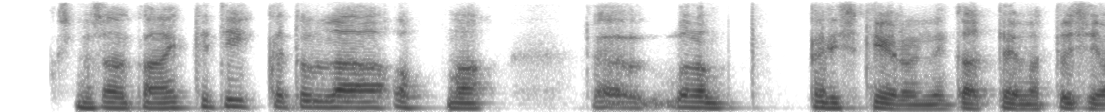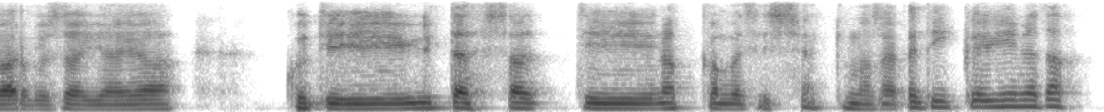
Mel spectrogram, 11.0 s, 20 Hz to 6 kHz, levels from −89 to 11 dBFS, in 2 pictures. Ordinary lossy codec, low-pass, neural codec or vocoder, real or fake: Opus, 16 kbps; 5.4 kHz; codec, 32 kHz, 1.9 kbps, SNAC; fake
